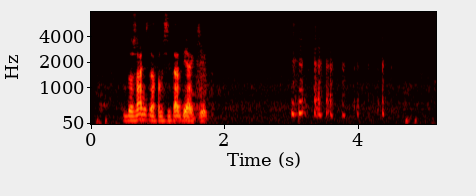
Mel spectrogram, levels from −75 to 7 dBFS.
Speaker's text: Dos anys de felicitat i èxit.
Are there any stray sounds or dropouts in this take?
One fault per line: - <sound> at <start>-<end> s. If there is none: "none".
- laugh at 3.0-4.5 s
